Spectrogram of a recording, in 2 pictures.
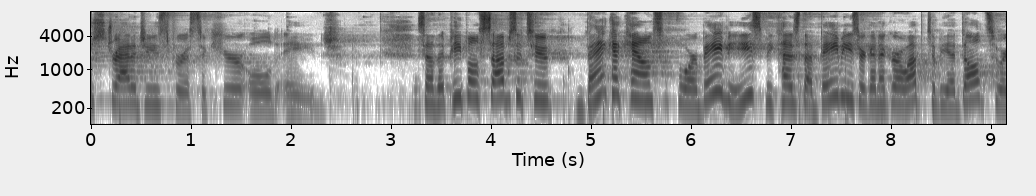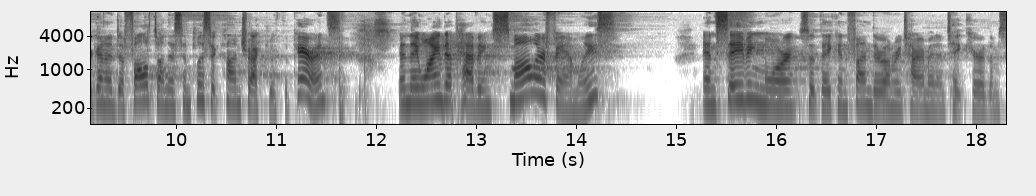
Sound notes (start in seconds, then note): none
